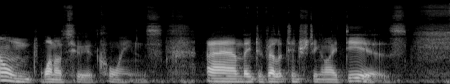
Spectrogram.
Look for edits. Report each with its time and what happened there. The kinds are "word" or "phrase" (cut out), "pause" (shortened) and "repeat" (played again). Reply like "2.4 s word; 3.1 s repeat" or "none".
0.9 s word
